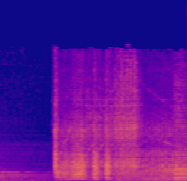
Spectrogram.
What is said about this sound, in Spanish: ¿Qué es? El auto se escuchó.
